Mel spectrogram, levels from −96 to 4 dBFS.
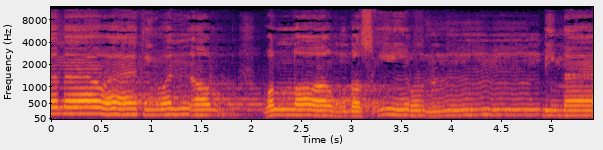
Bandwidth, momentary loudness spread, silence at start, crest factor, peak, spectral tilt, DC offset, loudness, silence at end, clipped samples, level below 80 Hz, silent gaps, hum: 11.5 kHz; 11 LU; 0 s; 16 dB; -6 dBFS; -5 dB/octave; under 0.1%; -23 LUFS; 0 s; under 0.1%; -60 dBFS; none; none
